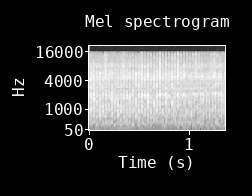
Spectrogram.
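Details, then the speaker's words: 2014 Range Rover Sport 3.0 turbodiesel, automatic, AWD, 82,000 km, started right after replacing the under-hood fuel filter (MAHLE KL-1044): steady, even diesel clatter at idle, no stumbles; no leaks, all dry, running normally. "в данный момент ничего нет все нормально все сухо все хорошо двигатель работает"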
